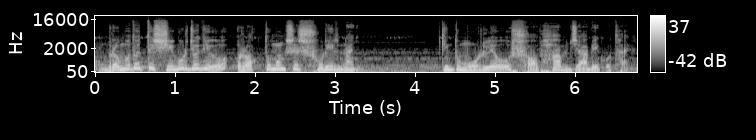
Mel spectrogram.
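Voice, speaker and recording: A man's voice: high-pitched, sing-song, unhurried, darkish tone, faint music behind. A man narrating a scripted comic audio drama as a dramatic storyteller.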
